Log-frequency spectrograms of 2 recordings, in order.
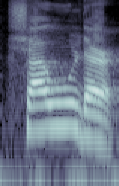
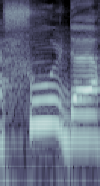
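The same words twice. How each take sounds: First: Shoulder stretched high as sheu-oul-der; exaggerated diphthong. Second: Shoulder with a pure French ou, shool-der; wrong plain OU. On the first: Teacher breaking down the sound, shoulder with overdone diphthong. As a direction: glide slowly from E to ou inside shoulder. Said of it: "un E qui tire vers le ou". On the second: Teacher showing learners the mistake, shoulder without diphthong. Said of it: "c'est pas shoulder". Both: Shown as a demonstration.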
